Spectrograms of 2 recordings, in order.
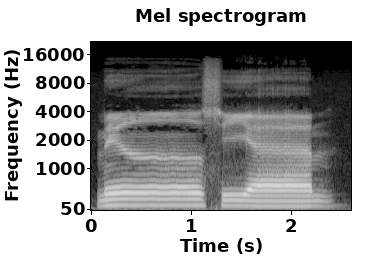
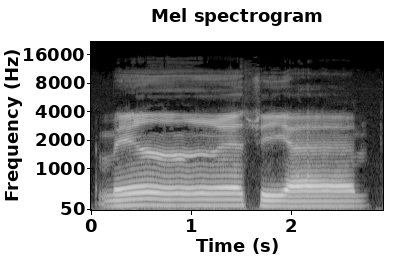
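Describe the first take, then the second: The two takes are said the same way.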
